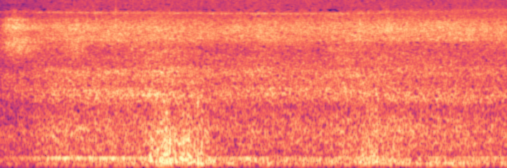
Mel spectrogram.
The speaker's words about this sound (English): There goes one of the dump trucks.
